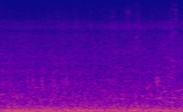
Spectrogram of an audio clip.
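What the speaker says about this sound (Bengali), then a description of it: "এই যে ওয়াটার ট্যাক্সিটা যাচ্ছে" A water taxi motors past on a Venice canal, a broad, continuous engine rumble and wash of water mixed with heavy wind buffeting on the microphone.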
